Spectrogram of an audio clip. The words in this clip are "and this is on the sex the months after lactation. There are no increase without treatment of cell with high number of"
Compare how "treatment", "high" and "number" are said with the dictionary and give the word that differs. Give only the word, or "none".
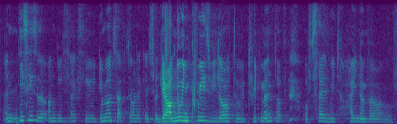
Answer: none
